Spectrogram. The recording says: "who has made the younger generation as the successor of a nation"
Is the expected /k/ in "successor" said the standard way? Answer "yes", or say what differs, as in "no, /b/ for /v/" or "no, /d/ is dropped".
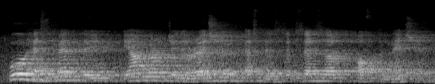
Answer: yes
